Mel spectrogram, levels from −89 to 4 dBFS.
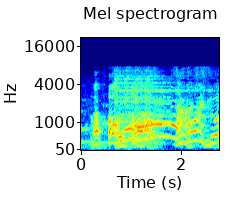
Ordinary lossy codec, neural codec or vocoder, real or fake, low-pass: none; codec, 16 kHz, 8 kbps, FreqCodec, smaller model; fake; none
